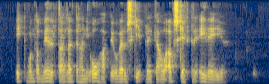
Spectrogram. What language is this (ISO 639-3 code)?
isl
